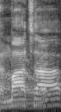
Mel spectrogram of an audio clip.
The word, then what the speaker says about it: Mai Tai: Mai Tai.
